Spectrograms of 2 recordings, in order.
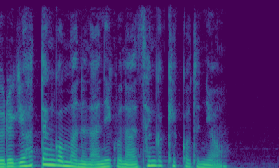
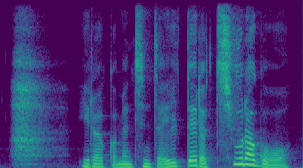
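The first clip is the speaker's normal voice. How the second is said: heavy sigh, then slow, weary rebuke; exasperated sigh; 2 semitones lower than usual. Acted. Boss to struggling employee, fed up. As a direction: sigh out your exasperation before scolding.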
